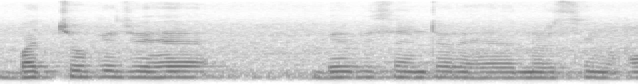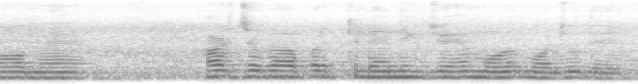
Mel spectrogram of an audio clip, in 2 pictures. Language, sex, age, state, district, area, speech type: Urdu, male, 18-30, Uttar Pradesh, Gautam Buddha Nagar, urban, spontaneous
